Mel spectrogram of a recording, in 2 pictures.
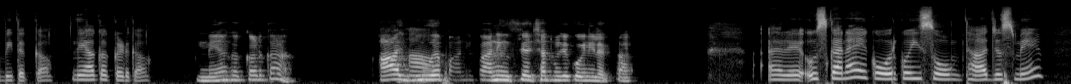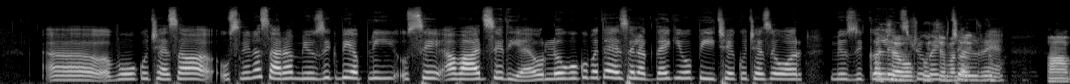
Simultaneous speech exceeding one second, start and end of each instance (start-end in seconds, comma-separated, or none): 19.5-20.8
